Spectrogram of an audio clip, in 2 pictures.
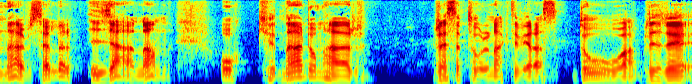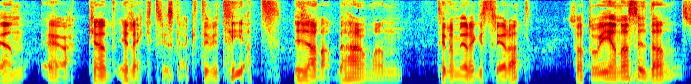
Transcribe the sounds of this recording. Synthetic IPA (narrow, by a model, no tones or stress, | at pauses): næɾvsɛlːəɾɪjæ̰ːɳanɔknæɖɔmɦæːɾ | ɾɛsɛp̚t̪ʰuːɾəɳaakt̪ɪveːɾa̰sd̪ɔblɪɖɛʔɛnøːkʰad̪ɛlɛ̰kt̪ɾɪ̰ska̰kt̪ɪvɪt̪ʰeːt̪ɪjæːɳa̰nd̪ɛɦæːɾhaɾman | t̪ʰɪlːɔmeːɾɛɡɪst̪ɾeːɾat̪ | sɔat̪ɔeːnasiːd̪an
